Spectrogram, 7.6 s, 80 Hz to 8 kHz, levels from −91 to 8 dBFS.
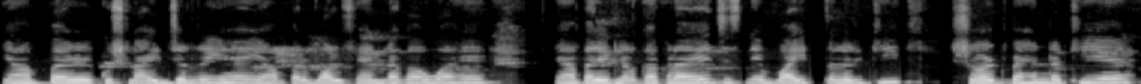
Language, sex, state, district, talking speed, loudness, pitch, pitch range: Hindi, female, Delhi, New Delhi, 220 wpm, -15 LUFS, 275 Hz, 255-285 Hz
